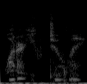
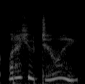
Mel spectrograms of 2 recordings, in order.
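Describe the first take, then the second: First: Hushed shocked whisper. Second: Unvoiced shocked whisper. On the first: Retold or imitated. Whispering to her friend during the family argument. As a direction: breathe the question under your breath. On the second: Whispering to her friend, shocked at her talking back. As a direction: breathe it out in alarm, no voice. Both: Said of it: "I was like".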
